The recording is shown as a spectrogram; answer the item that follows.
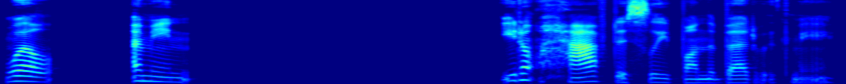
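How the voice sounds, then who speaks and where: Flirty cottage witch, acted by a woman, lowish pitch, soft and teasing, unhurried, intimate ASMR roleplay, dry close sound. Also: clear, resonant tone, no echo. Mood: calm, coaxing.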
